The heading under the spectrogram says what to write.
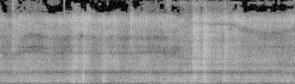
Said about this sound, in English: No, I'm just getting on the subway now.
